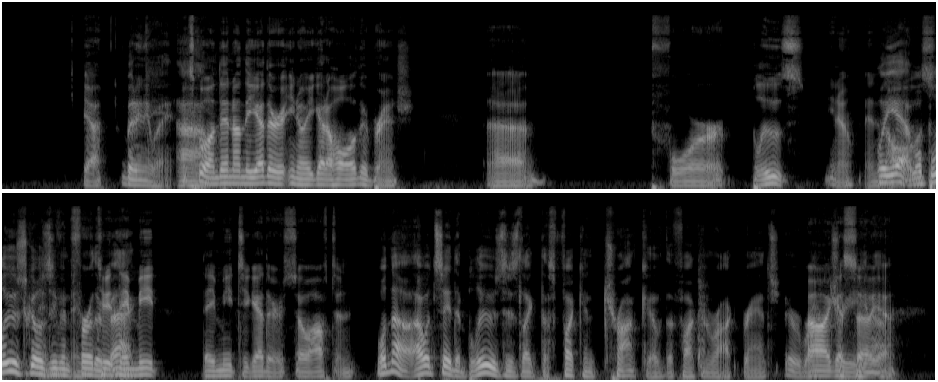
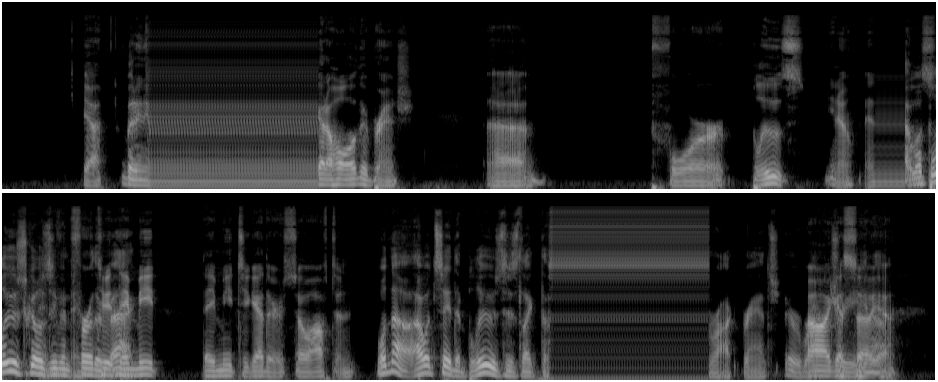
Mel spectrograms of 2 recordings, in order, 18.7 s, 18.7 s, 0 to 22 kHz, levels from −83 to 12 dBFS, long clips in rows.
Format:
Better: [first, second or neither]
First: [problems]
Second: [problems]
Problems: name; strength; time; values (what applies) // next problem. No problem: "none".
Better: first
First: none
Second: audio freezing; at 1.5 s for 1.5 s, at 8.5 s and at 15 s for 1.5 s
